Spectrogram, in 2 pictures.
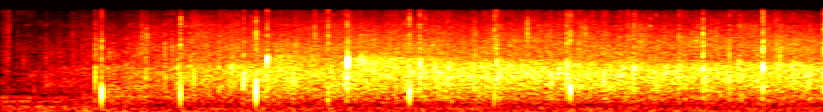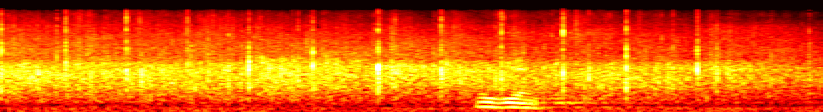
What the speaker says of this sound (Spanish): démosle un aplauso a estos niños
